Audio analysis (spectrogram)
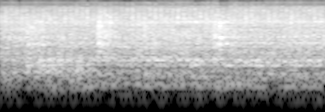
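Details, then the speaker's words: Freshly rebuilt engine (machine work plus parts and gasket kit) idling in neutral after the rebuild: a quick, even idle with a bright exhaust note, no knocks, misses or alarming noises, and barely any smoke; normal healthy idle. "oh my God sounds good I don't hear any alarmingly scary sounds"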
